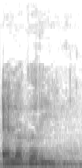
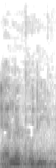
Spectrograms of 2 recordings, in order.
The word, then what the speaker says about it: allegory: Speech के बारे में जानेंगे, जिसका नाम है एलगरी और इसका स्पेलिंग है ALLEGORY, एलगरी।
